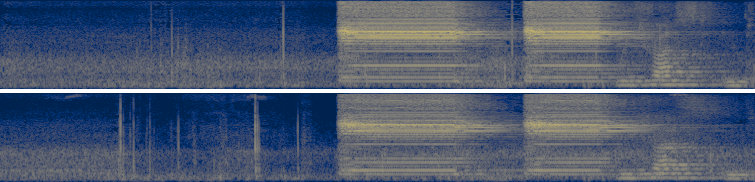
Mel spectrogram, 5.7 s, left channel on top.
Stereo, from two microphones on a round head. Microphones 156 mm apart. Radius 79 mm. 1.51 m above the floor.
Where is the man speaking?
70° left (ahead or behind), 1.0 m.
